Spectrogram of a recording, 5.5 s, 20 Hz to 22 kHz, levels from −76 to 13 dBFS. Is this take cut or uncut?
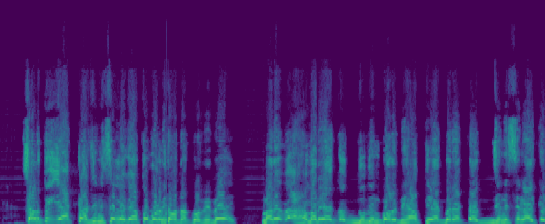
cut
